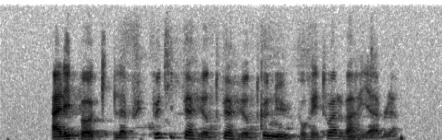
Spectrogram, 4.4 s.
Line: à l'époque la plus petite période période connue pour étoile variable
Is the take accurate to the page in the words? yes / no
yes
